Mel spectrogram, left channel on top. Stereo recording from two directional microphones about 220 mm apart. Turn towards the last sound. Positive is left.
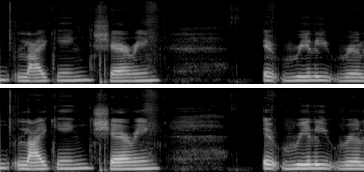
turn(degrees=-25)  # may be behind; listen again after turning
